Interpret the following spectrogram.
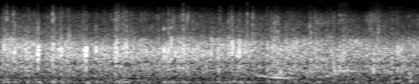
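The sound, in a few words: audience applause for Irene Montero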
